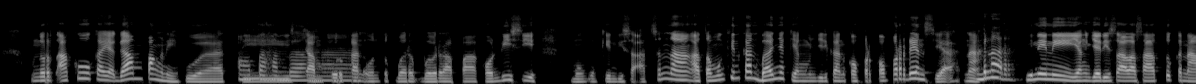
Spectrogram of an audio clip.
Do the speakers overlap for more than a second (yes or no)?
yes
